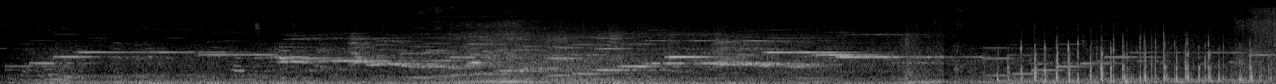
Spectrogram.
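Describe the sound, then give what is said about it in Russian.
A garbage truck in Taiwan plays its tinkling electronic melody over steady traffic noise, its bright tones rising and falling in a simple tune; near the end, a rapid series of sharp clicks or ticks joins in. “Ну что ж, давай тогда мы также напомним нашим слушателям о том, какой же у нас тут магический мусоровоз на Тайване.”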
